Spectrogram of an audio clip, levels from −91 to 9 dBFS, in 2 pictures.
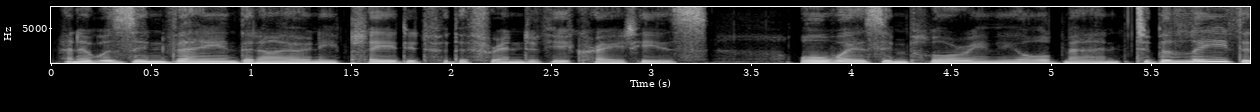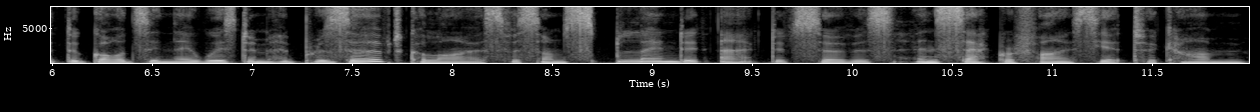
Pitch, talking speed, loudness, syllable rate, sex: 195 Hz, 200 wpm, -18 LUFS, 5.2 syllables/s, female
